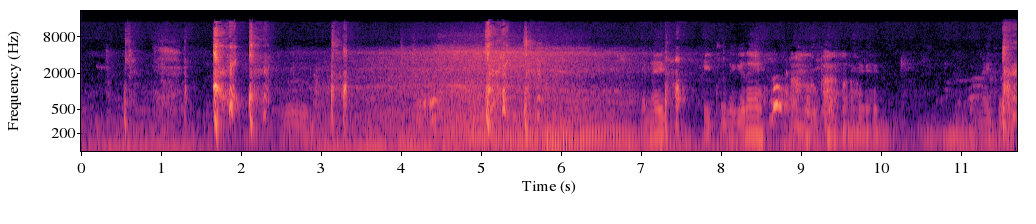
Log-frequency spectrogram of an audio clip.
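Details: Child who is sick with a cough gives a few short, sharp coughs amid household talk and room noise.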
